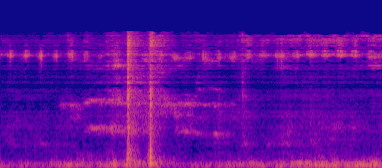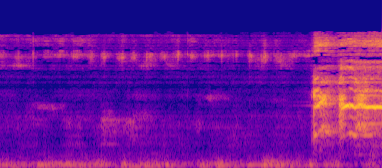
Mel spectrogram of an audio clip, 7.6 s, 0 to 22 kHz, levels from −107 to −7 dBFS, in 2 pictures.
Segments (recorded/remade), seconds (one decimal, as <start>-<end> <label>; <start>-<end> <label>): 0.0-7.6 remade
